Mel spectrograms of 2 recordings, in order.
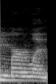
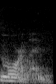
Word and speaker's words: Moreland: Some people say Merlin. I don't know why they pronounce it like the magician, but if it's pronounced like the magician, I apologize to anybody who lives there. Nobody's corrected Ryan when he says Merlin, but I've been told it's Moreland. So it's spelt like Moreland.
